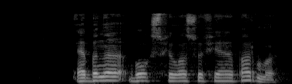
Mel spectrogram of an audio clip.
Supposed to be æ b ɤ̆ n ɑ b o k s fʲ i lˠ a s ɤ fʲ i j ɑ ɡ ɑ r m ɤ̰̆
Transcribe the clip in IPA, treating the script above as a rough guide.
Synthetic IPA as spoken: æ b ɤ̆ n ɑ b o k s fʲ i lˠ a s o fʲ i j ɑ b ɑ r m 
